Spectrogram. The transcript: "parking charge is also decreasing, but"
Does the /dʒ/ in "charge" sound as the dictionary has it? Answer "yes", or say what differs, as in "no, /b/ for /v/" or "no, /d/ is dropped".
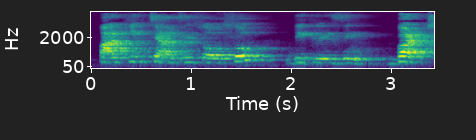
no, /z/ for /dʒ/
